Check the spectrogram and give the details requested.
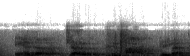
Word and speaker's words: Cuhaj: I want to introduce our three wonderful authors that we have here, starting on the far right, and Joe Cuhaj. There you go. Correct spelling? Yes. Correct pronunciation.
